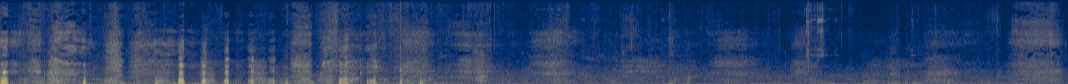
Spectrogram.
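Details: Dogs at play, a blue blood bulldog, a German Shepherd and a Presa Canario tugging at a bite pillow. Rough, broadband vocal bursts come thick and uneven for about four seconds, then fade to quieter scuffling. A person's voice is heard between them.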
